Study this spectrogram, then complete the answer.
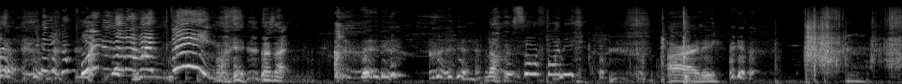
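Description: A boy laughs and shouts close by.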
